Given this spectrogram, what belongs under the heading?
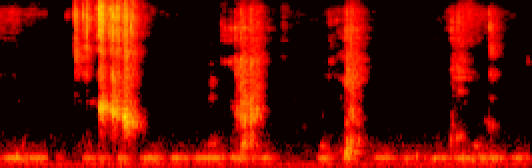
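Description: Crunchy bites and chewing of a crispy baked parmesan crisp topped with everything bagel seasoning, a few quiet crackling bursts spaced apart against a low steady hum.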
